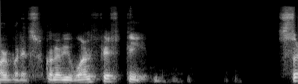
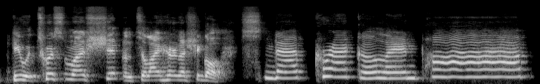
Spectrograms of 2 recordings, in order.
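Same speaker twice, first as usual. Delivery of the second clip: mock cracking sound; 12 semitones higher, slower than usual. Retelling ear being twisted.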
